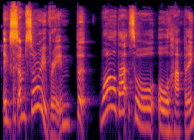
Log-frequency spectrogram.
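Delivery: usual speaking voice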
